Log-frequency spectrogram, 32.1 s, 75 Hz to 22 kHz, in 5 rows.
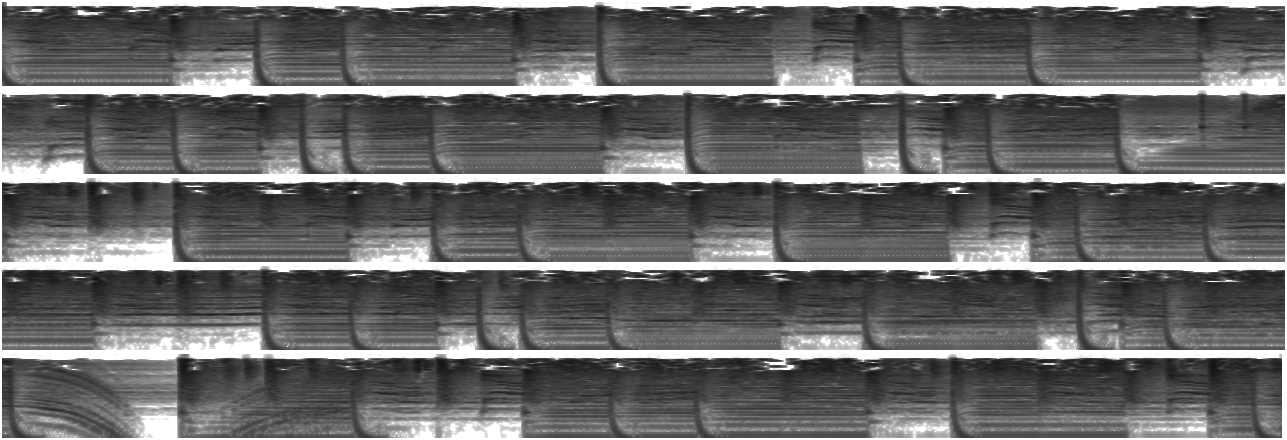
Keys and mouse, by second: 0.5 click, 0.6-3.2 right drag, 3.2 click, 4.7 click, 7.1 click, 7.6 a, 8.9 shift+d, 12.9-14.2 shift+middle drag, 14.2 shift+d, 18.5 Tab, 20.2 middle click, 20.8 click, 20.9-22.6 shift+middle drag, 22.6 click, 23.2-27.6 shift+middle drag, 27.6 ctrl+alt+KP_0, 28.5 q, 29.7 Tab, 30.7 x.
